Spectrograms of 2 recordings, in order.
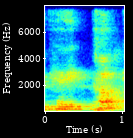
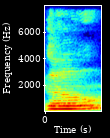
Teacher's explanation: the k-cup is unvoiced that go is voiced you can feel the vocal cords vibrate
